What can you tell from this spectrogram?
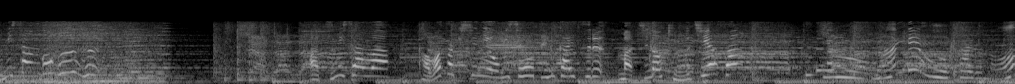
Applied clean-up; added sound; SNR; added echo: none; none; none; none.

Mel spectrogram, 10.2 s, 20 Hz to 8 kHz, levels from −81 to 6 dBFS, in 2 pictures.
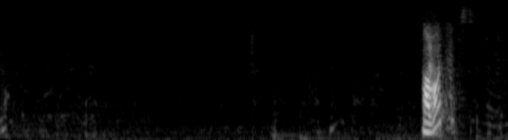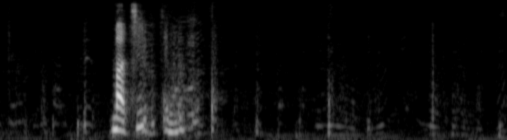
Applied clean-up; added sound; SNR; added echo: neural mask model DeepFilterNet 3.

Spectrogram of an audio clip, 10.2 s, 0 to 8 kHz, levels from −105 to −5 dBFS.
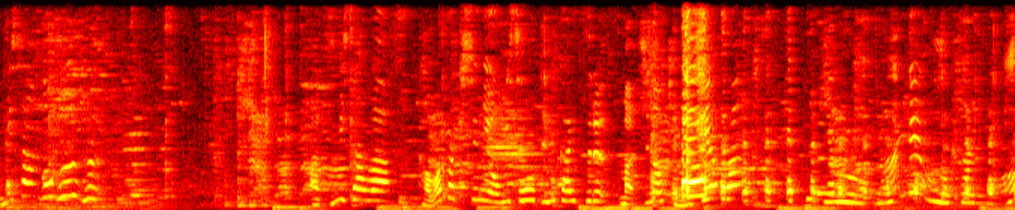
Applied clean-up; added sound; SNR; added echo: classical method log-MMSE.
